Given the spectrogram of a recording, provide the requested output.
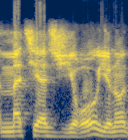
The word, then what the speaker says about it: Matthias Giraud: people can't remember or pronounce Matthias Giraud. That's the French way of saying my name.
